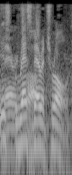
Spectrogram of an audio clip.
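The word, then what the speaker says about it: resveratrol: that's how you know got to pronounce it right like a troll under the bridge res res verat troll this troll oops I've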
